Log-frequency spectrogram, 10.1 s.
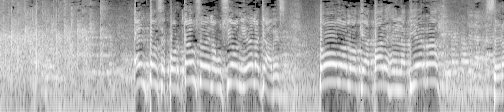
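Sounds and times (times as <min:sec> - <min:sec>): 
crowd applauding loudly in praise of Jesus Christ: 0:00.0 - 0:02.4
speech: 0:03.2 - 0:10.0.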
